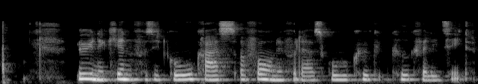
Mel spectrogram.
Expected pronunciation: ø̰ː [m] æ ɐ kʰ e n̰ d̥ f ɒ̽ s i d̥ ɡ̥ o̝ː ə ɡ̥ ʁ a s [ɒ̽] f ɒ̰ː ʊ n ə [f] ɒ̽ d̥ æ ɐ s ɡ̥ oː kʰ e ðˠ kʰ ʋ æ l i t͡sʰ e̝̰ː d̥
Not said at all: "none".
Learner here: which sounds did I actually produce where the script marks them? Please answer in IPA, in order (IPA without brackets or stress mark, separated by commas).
n, ɒ̽, f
